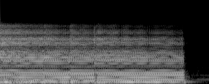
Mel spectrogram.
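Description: A5 power chord struck once on a distorted electric guitar with P90 pickups, played through a Boss Katana amp. It rings out steadily and is muted abruptly near the end.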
